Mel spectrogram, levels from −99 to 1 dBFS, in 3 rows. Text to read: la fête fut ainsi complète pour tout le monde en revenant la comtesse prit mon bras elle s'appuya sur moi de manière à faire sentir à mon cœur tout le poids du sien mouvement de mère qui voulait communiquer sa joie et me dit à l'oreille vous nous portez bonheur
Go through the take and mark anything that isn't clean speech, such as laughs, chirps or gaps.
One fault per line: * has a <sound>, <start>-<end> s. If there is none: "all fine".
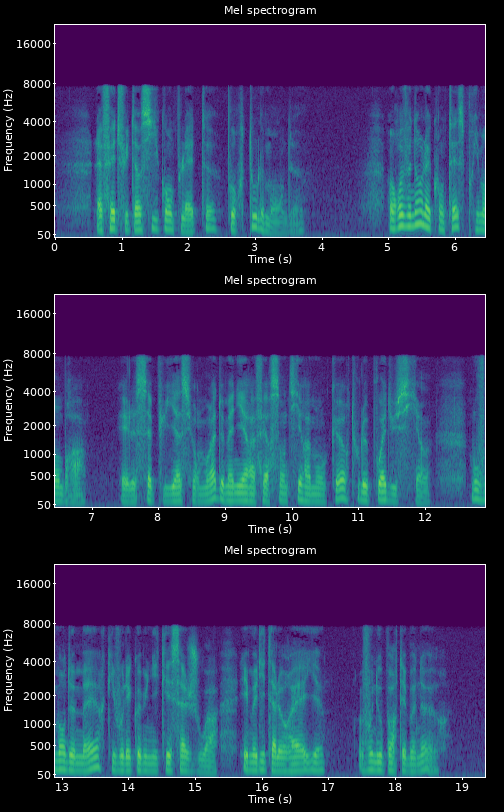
all fine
